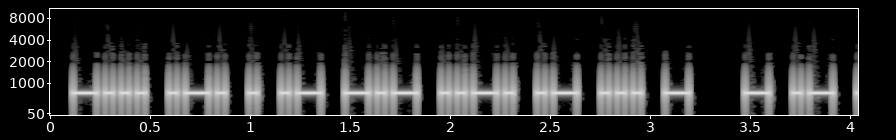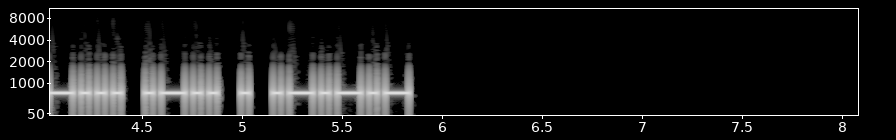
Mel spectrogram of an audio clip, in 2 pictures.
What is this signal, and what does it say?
Morse code, heard as a keyed tone, about 30 wpm, 700 Hz. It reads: BREAKFAST TABLE.
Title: Sentences from Top 1500 Words 30wpm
